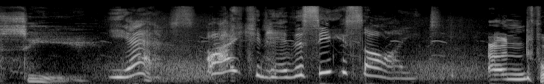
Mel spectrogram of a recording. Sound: waves splashing

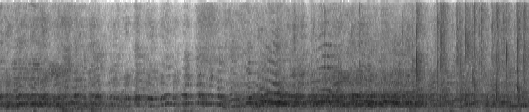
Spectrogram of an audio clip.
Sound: audience laughs and applauds

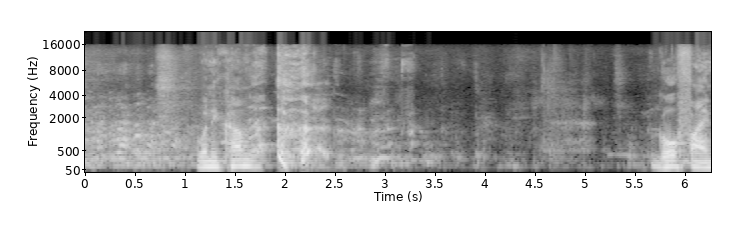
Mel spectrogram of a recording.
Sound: laughter; makes coughing sound

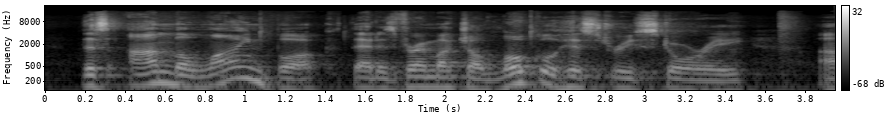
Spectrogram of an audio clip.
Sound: none

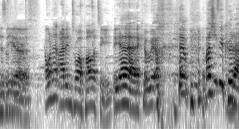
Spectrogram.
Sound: laughs

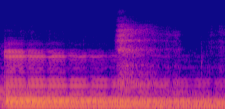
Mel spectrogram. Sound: sighs

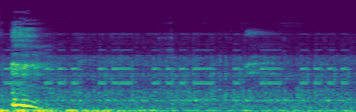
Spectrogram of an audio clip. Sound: clears throat

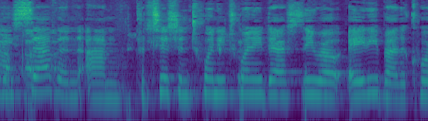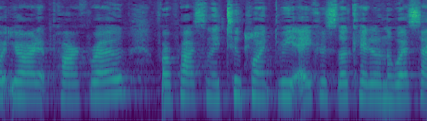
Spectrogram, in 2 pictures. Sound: laughter

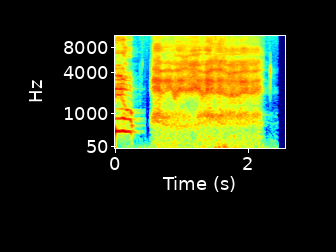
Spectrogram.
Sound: whispering

